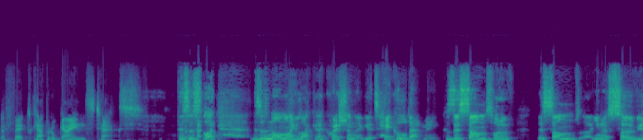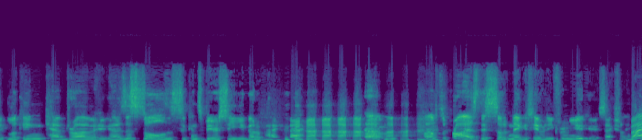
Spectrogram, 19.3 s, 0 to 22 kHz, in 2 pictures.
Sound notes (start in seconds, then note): 13.6 laughs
